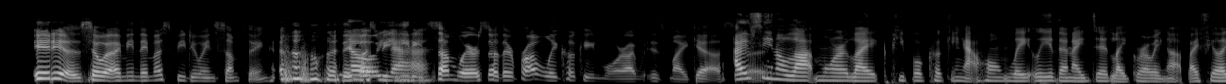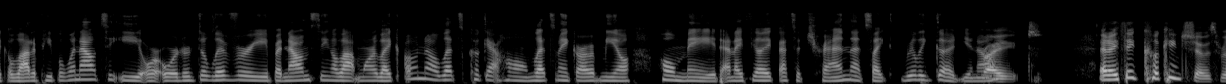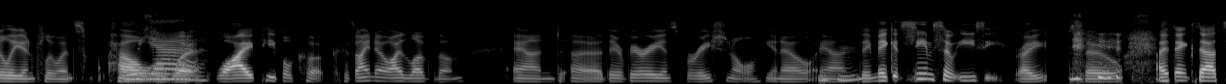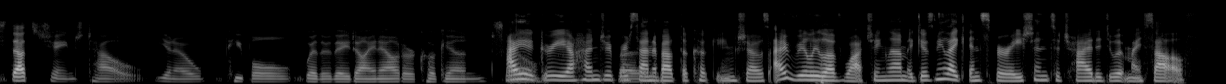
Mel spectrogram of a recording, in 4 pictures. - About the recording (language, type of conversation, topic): English, unstructured, What is something surprising about the way we cook today?
- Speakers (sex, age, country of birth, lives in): female, 30-34, United States, United States; female, 65-69, United States, United States
- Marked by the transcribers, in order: chuckle; chuckle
